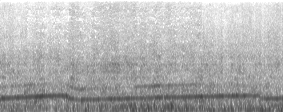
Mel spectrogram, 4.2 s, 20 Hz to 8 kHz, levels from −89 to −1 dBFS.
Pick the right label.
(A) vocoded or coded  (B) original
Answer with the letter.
A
